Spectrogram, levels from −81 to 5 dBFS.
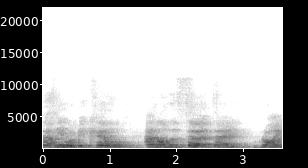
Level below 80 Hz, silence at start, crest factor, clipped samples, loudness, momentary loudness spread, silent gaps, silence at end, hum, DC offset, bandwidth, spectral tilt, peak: -48 dBFS; 0 s; 16 dB; under 0.1%; -26 LUFS; 10 LU; none; 0 s; none; under 0.1%; 9 kHz; -8 dB/octave; -10 dBFS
